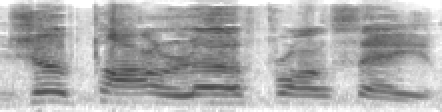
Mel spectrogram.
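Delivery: slow, halting French of a foreigner; mock foreign accent; foreign accent imitation. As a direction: mimic an English speaker trying French, slowly. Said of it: "il a dit".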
